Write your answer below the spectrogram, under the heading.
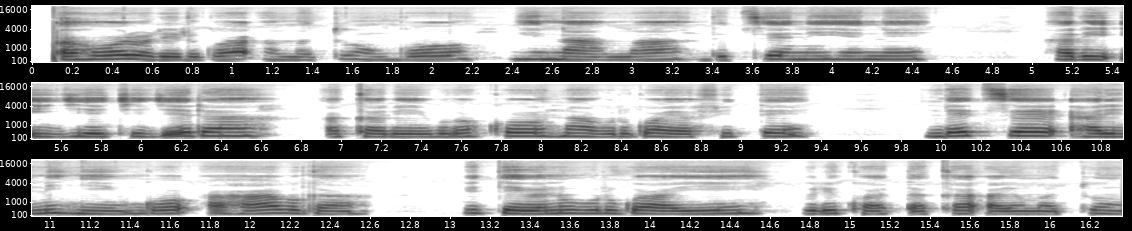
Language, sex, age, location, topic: Kinyarwanda, female, 18-24, Kigali, agriculture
